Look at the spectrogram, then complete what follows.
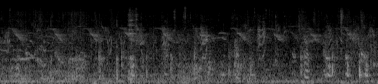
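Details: Chicks on a rural chicken farm: a busy, fairly quiet chorus of short, high, downward-sliding peeps, some soft lower clucks mixed in, over a faint steady hum.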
